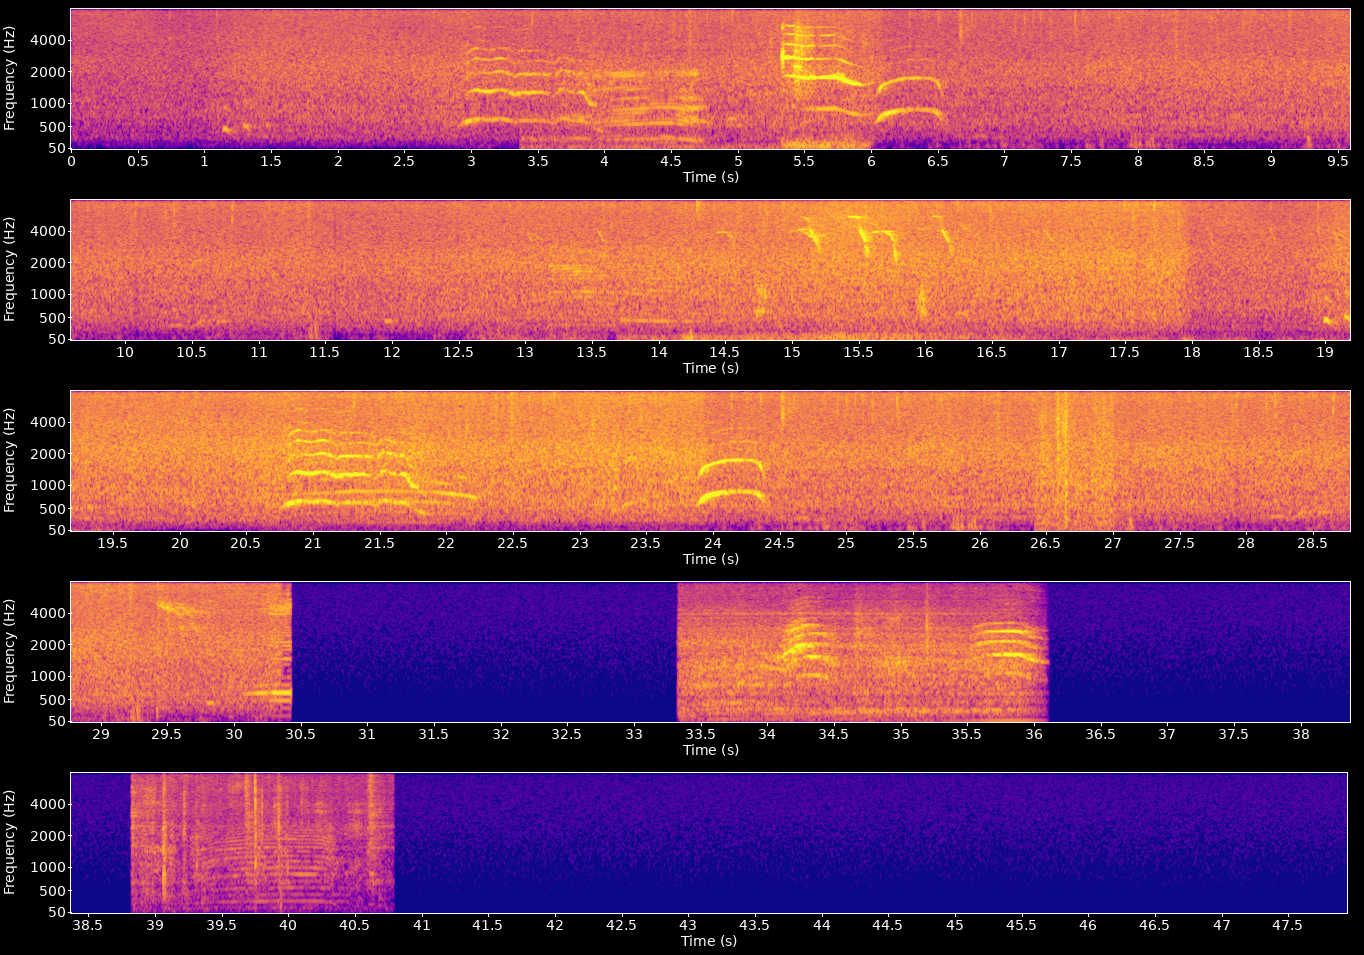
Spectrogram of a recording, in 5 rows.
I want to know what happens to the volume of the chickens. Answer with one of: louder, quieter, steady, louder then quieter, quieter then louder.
louder then quieter.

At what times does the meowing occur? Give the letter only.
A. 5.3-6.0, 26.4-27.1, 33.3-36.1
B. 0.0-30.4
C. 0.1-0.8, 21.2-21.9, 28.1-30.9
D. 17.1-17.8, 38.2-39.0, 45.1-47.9
A.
